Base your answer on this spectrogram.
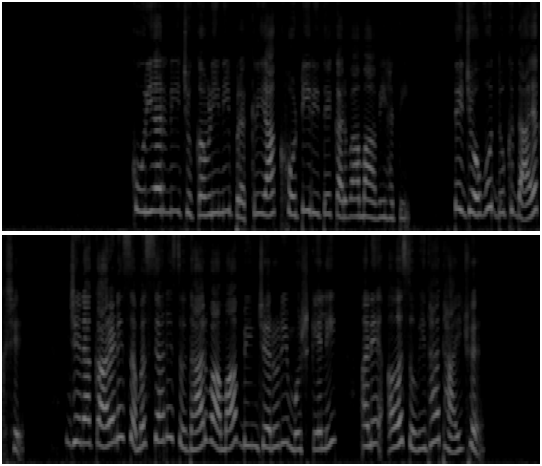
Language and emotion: Gujarati, sad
